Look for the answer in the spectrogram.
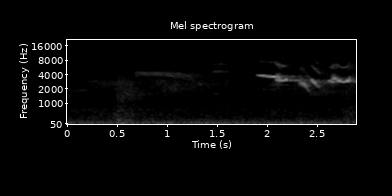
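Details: Small birds chirping in the countryside: a faint thin whistle, then a burst of bright, rapid high chirps and twitters toward the end over quiet low background noise.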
